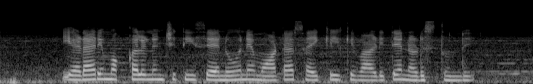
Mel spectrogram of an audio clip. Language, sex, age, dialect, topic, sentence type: Telugu, female, 18-24, Utterandhra, agriculture, statement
